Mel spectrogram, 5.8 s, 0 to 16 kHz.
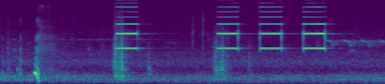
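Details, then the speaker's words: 2006 Mercedes-Benz E350 4matic W211 alarm siren replacement: four shrill, flat electronic beeps with no siren sweep; the new part is a wrong piezo buzzer, not the correct siren. "this sounds completely different what the hell is this bro that is a completely wrong part"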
